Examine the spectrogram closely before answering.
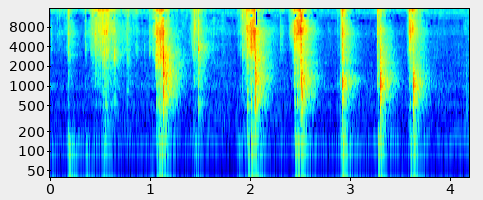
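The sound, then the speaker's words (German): A knife chops an onion on a board in a steady series of crisp thuds, several of them sharp and strong, at an even pace with short gaps. No voices are heard. “Und wenn ich noch ein Drittel habe, dann lege ich die Zwiebel um, dann ist es besser zum Schneiden. Ich mache das klein, so.”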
